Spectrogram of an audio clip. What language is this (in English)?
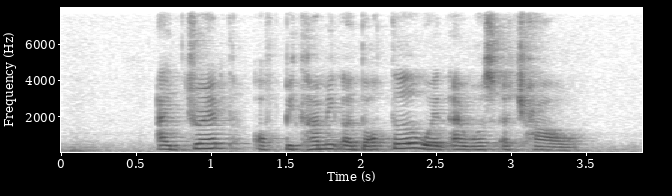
English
